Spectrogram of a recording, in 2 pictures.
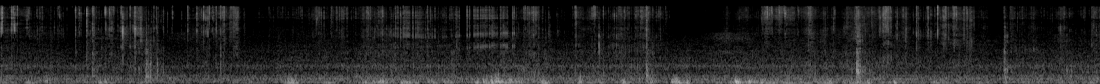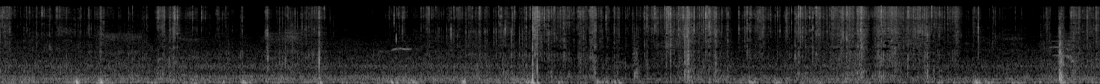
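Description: Clear plastic shrink-wrap being torn and peeled off a DVD case by hand, crinkling and crackling irregularly with scattered sharp clicks.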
